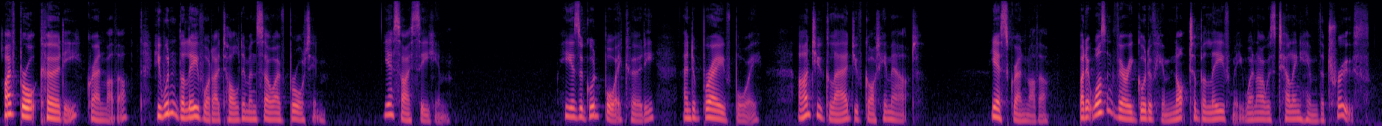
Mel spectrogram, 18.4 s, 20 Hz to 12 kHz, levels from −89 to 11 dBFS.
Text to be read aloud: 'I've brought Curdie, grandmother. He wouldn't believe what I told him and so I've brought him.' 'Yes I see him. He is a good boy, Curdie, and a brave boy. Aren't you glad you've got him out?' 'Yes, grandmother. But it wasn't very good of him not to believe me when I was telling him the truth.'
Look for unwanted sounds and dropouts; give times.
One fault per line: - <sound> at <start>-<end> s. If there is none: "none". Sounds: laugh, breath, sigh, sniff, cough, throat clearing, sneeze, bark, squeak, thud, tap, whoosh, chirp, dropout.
none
